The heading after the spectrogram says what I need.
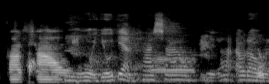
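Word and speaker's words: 发烧: pha xăng Ừ, pha sao, đọc là pha sao ạ.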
